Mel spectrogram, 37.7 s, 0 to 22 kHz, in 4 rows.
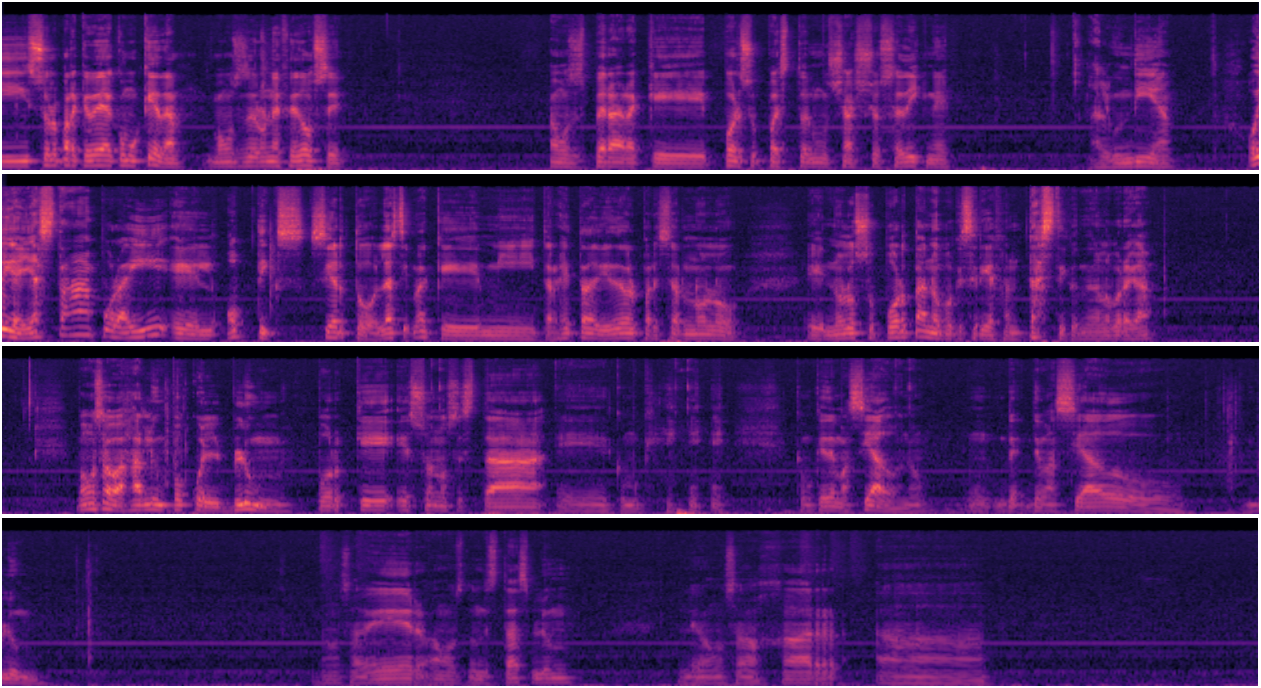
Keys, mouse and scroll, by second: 0.2 shift+click, 0.3 shift+middle click, 2.0 F12, 20.3 alt+Tab, 22.1 click, 23.9 click, 25.5-26.5 drag, 27.1-30.5 ctrl+middle drag, 28.1 ctrl+shift+scroll up 1, 29.0 shift+scroll up 1.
